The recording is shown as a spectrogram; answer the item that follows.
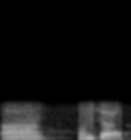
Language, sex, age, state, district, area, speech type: Nepali, female, 18-30, West Bengal, Darjeeling, rural, conversation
